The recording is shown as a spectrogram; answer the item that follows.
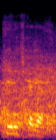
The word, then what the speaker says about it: Kılıçkaya: En fait, ça se prononce Kılıçkaya Kilikaya. en turc, parce que je suis née à la frontière turco-syrienne, dans une ville qui s'appelle Antioche.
